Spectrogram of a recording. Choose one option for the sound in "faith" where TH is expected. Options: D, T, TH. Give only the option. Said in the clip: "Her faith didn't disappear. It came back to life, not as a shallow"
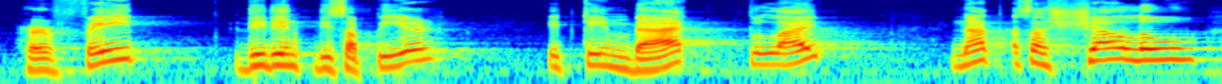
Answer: T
